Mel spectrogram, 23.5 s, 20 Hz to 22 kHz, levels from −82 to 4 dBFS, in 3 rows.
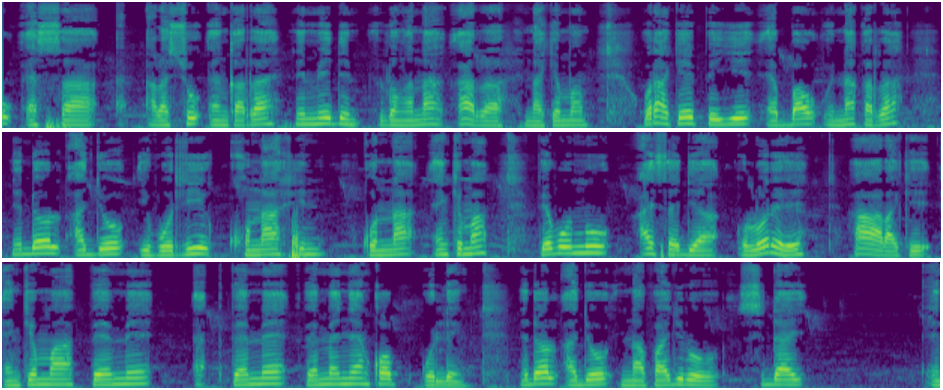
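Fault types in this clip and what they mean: No fault types are present in this clip.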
